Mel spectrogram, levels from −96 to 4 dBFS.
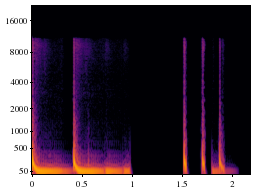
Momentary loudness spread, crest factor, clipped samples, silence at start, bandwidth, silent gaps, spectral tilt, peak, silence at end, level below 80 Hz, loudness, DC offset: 12 LU; 18 dB; under 0.1%; 0 s; 10.5 kHz; 1.00-1.50 s, 1.57-1.68 s, 1.75-1.79 s; -8.5 dB/octave; -8 dBFS; 0.25 s; -28 dBFS; -28 LUFS; under 0.1%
